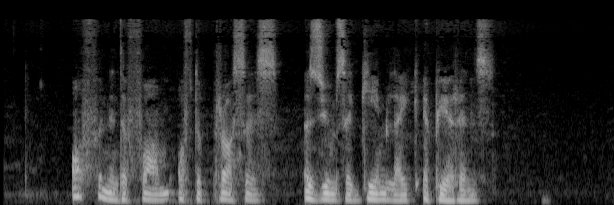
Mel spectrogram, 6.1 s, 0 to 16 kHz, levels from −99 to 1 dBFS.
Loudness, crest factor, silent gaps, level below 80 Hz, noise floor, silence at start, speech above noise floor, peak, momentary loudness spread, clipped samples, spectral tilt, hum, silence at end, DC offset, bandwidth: -34 LUFS; 18 dB; none; -52 dBFS; -79 dBFS; 0.7 s; 46 dB; -16 dBFS; 7 LU; under 0.1%; -5.5 dB/octave; none; 1.2 s; under 0.1%; 11.5 kHz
